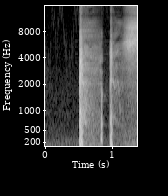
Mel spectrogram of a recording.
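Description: A man clears his throat with a strong rasp followed by two shorter rough bursts, heard alone against silence.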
